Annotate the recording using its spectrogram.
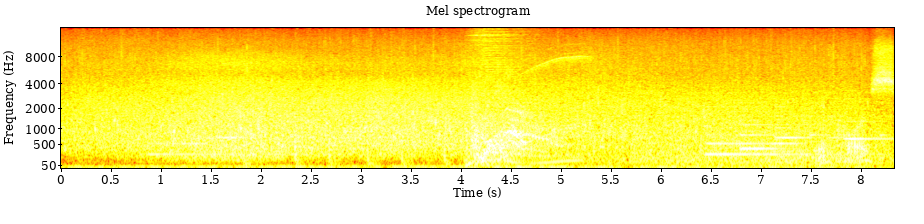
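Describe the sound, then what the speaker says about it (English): Steady rain from Pokemon Violet's in-game weather, a continuous hiss of drops on surfaces that runs through the whole stretch at even loudness, with a brief swell partway through and no talk. "It is raining,"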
